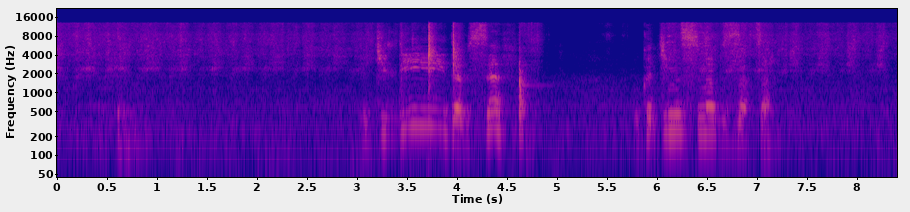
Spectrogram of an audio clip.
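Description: Hands rub against each other.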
